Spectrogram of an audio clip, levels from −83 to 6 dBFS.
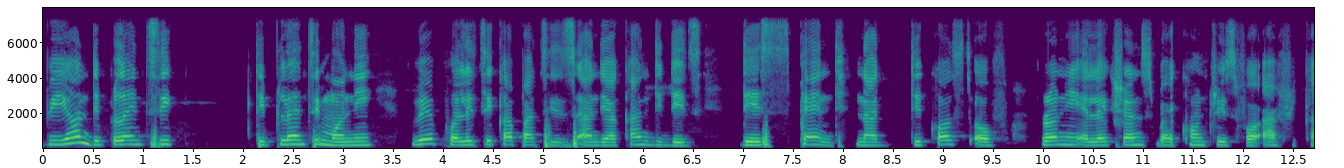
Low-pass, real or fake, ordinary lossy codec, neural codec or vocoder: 7.2 kHz; fake; none; vocoder, 44.1 kHz, 128 mel bands every 256 samples, BigVGAN v2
